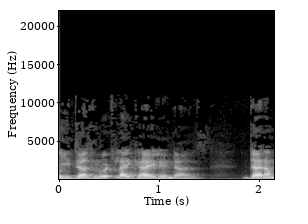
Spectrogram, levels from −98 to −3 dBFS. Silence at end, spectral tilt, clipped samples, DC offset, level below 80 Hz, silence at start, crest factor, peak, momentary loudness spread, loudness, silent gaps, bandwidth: 0 s; -7.5 dB/octave; under 0.1%; under 0.1%; -56 dBFS; 0 s; 18 dB; -6 dBFS; 9 LU; -24 LUFS; none; 10.5 kHz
